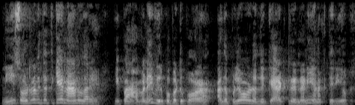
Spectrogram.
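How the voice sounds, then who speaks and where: A man's voice: fairly high pitch, expressive, brisk, a bit bright, highs cut off. A man playing a curt, stubborn father. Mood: dismissive. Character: stubborn father defending an arranged marriage.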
